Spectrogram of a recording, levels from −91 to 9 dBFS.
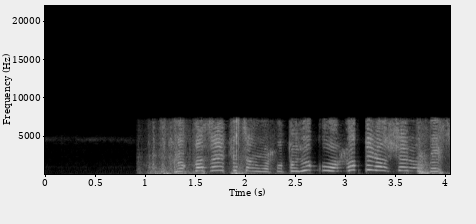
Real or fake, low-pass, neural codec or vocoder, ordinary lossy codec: fake; 7.2 kHz; codec, 24 kHz, 0.9 kbps, WavTokenizer, medium music audio release; none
